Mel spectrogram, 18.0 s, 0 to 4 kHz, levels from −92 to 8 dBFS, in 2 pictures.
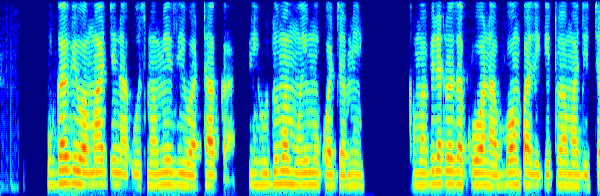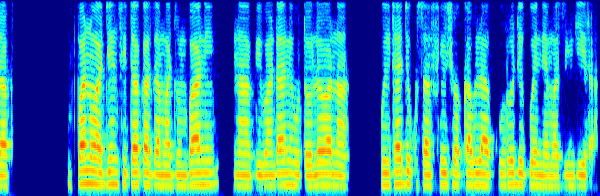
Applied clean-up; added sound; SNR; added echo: none; none; none; none.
